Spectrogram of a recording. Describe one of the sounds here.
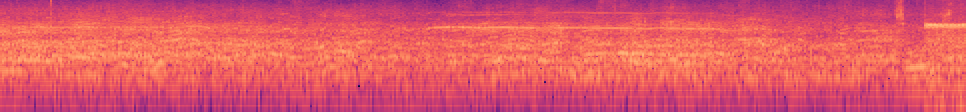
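A large crowd of men shouts and clamours outdoors.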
